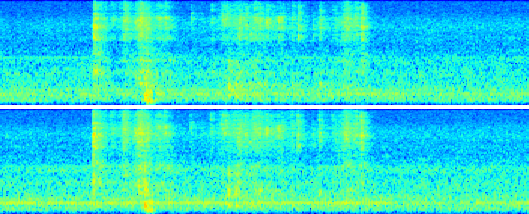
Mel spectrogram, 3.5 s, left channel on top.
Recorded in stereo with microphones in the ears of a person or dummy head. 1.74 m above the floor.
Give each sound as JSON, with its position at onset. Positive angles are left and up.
{"t": 0.6, "sound": "a drawer", "side_deg": -45, "distance_m": 2.0}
